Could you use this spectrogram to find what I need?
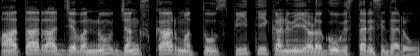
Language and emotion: Kannada, neutral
